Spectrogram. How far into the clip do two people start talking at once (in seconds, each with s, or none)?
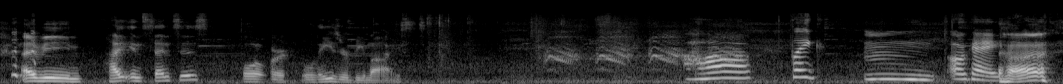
none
